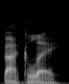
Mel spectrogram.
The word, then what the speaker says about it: Bắc Lệ: Specifically, we're analyzing the clash at Baklay. And just to jump in real quick, Yeah. Go ahead. Just to plant this in your mind right away, you pronounce that Blay. Baklay, right?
